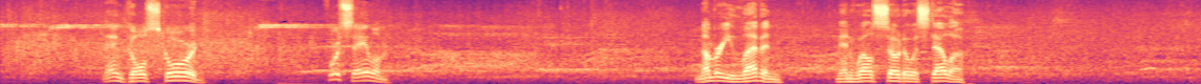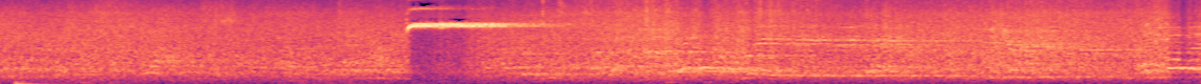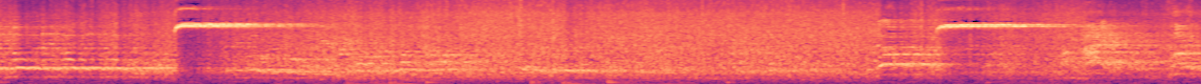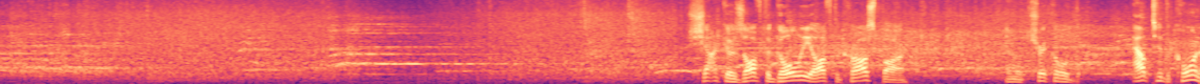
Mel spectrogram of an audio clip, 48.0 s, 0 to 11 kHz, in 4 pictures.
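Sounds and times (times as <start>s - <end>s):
referee's whistle blasts: 2.6s - 3.4s, 16.1s - 17.4s, 25.8s - 27.2s, 33.4s - 34.8s
water splashing: 25.8s - 34.8s, 36.0s - 46.3s.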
